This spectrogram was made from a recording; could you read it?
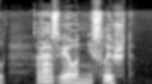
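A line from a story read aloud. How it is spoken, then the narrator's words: Whispered question. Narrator (Russian): Джессон шепотом спросил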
